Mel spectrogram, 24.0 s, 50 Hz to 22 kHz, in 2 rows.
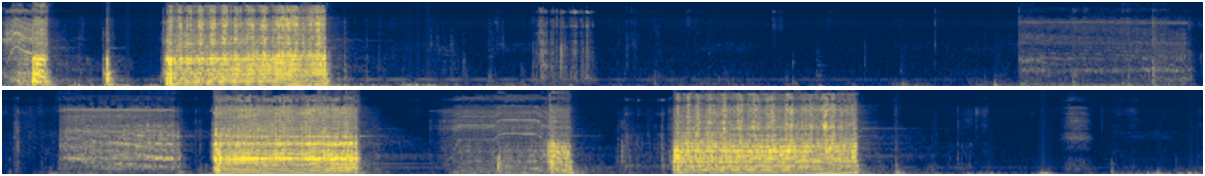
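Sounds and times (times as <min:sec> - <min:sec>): power drill spinning: 0:00.0 - 0:00.5, 0:01.6 - 0:03.3, 0:10.2 - 0:11.9, 0:12.6 - 0:15.6, 0:16.4 - 0:17.8, 0:18.7 - 0:20.6.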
